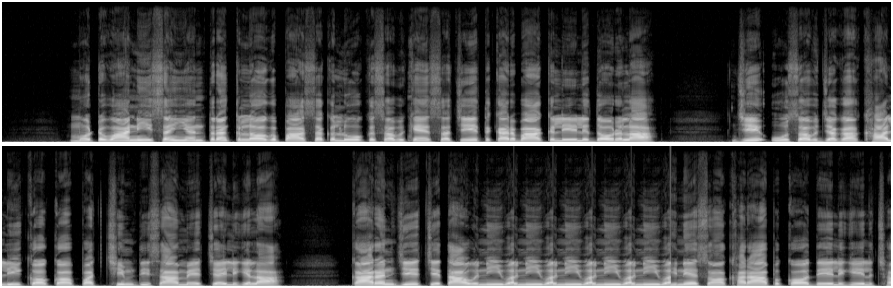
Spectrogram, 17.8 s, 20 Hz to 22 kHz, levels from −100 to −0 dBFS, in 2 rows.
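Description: At 14.00 s the speech locks into a broken-record loop: a fragment of about 392 ms plays four times back to back until 15.57 s, then normal audio resumes. The likely cause is a stall in the player, encoder or stream that kept resending the last buffered piece, so the speech due in that stretch never arrives. On a waveform and spectrogram, four identical blocks sit side by side, each edge marked by an abrupt seam.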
